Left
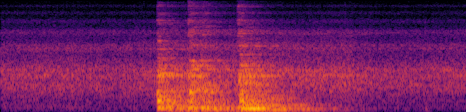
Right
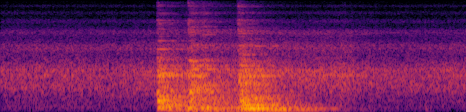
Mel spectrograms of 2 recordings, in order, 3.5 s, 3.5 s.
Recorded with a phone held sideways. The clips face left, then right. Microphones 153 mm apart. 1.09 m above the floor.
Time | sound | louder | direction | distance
1.2 | tapping | left 1 dB | 15° left (ahead or behind) | 3 m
